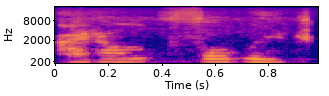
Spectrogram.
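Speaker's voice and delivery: hushed whisper. Player's character secretly speaks to Cogsworth, in a whisper. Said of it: "I'm gonna lower my voice and whisper".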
